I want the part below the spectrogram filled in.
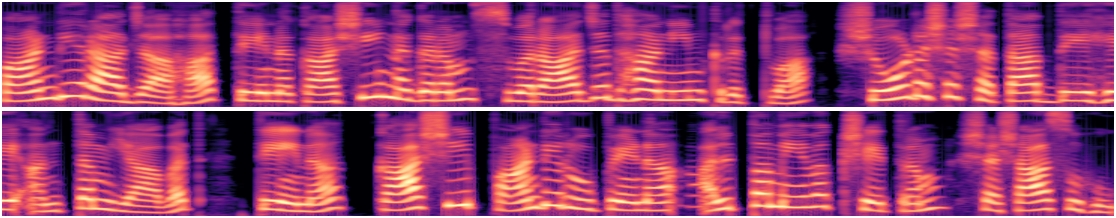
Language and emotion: Sanskrit, neutral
